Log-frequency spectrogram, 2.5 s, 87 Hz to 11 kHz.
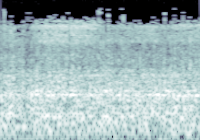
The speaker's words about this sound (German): Das sind F-18. Irgendwo in Kalifornien über einem Gebiet, das nennt sich China Lake.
